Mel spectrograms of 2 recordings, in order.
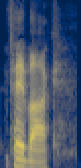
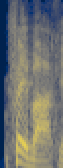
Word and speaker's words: Fabok: I'm just kind of a sucker for like big muscles and, you know, the David Finch, the Jim Lee's, the, I don't know how to pronounce his last name, Fabic. – Oh, Fabok. – Fabok, yeah.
